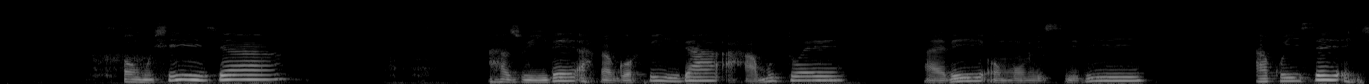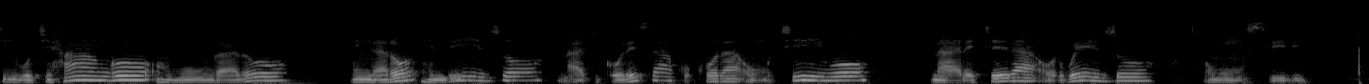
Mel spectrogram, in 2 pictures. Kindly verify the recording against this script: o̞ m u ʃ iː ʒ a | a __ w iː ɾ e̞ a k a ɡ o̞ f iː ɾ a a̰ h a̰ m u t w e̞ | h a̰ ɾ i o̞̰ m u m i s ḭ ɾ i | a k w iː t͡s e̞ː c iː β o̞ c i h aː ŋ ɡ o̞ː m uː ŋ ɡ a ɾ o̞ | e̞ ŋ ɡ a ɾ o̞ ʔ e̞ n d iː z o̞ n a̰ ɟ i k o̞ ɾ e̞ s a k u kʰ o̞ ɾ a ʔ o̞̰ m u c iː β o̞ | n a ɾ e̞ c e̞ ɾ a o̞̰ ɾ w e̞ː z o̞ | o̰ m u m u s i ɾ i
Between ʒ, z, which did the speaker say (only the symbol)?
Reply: z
